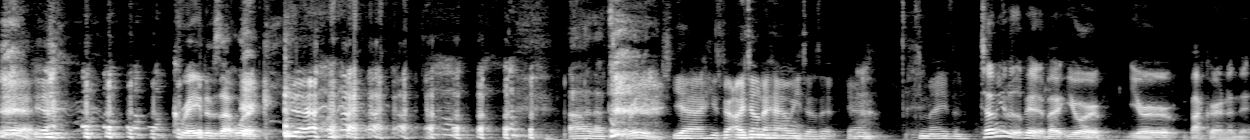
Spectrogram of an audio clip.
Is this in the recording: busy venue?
no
